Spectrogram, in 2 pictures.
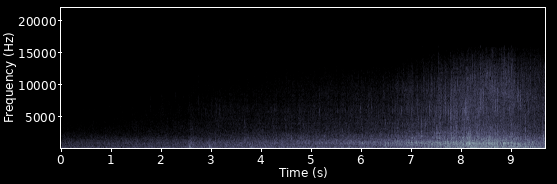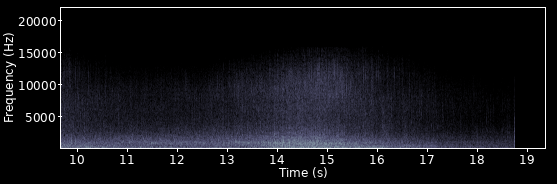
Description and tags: Two cars passing by on a cobblestone road in the old town of Porvoo, Finland.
